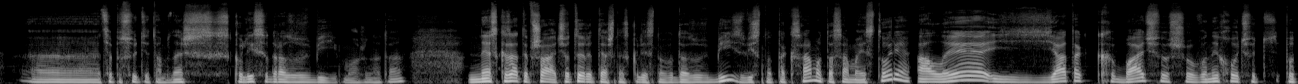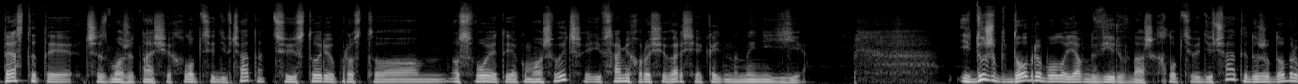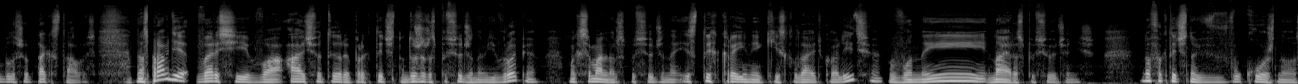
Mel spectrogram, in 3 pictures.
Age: 20-39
